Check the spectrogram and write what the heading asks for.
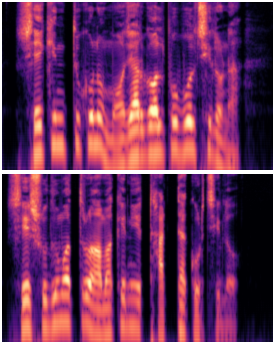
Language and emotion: Bengali, sad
